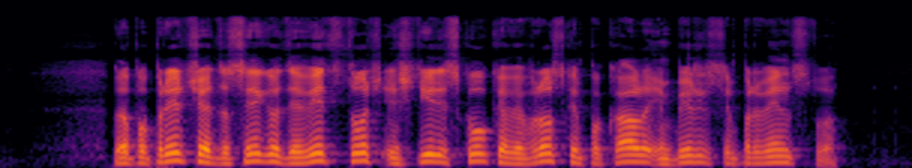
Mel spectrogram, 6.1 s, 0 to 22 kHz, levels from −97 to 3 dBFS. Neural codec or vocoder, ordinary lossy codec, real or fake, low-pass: none; none; real; 14.4 kHz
